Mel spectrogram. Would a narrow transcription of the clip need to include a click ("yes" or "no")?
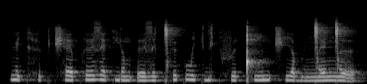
yes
